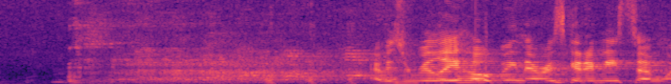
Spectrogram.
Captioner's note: audience laughing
